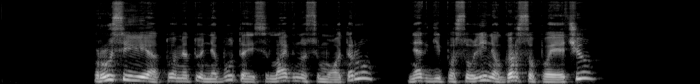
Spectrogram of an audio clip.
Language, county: Lithuanian, Kaunas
